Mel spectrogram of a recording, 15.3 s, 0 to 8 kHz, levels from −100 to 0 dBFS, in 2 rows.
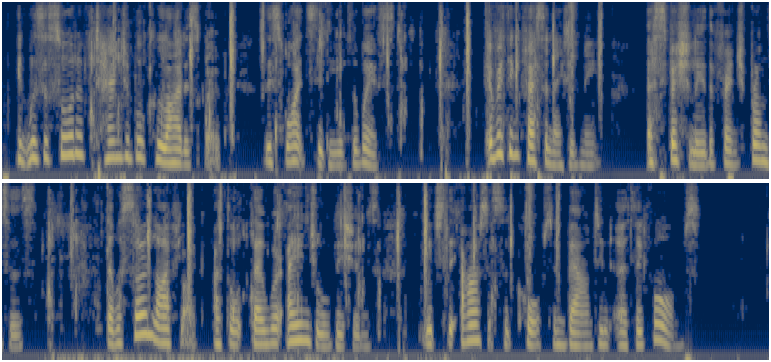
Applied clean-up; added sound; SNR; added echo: classical method spectral subtraction.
